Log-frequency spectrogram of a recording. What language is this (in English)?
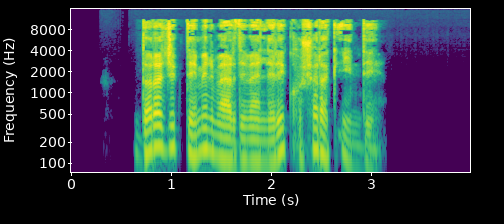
Turkish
